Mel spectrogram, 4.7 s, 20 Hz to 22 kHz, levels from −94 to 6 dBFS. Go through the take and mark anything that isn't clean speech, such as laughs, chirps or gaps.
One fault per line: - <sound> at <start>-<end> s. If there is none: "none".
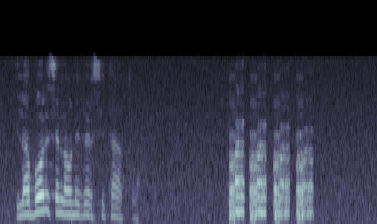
- laugh at 2.9-3.9 s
